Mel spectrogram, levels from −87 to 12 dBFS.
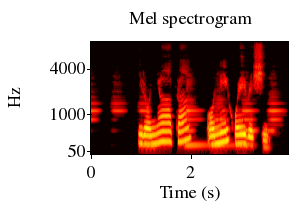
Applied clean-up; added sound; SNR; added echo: classical method Wiener filter.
